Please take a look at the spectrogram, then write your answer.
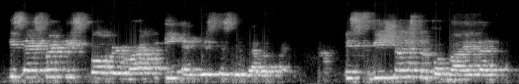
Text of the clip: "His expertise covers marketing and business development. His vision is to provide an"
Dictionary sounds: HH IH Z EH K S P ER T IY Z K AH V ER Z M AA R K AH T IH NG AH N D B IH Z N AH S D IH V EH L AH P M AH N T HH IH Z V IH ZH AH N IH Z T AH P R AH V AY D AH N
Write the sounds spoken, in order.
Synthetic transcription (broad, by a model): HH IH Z EH K S P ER T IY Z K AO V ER M AA R K AH T IH NG AH N D B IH S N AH S D IH V EH L AH P M AH N T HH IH S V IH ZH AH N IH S T AH P R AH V AY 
